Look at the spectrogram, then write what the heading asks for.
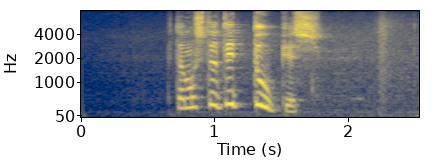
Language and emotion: Russian, angry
